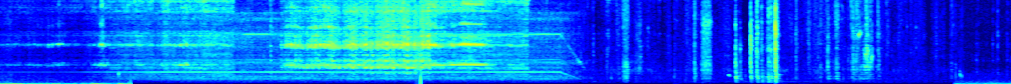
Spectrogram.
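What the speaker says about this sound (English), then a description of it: "I'm going to do a little shear scraping for the final finish on the outside." A shear scraper works the outside of a spinning cherry burl bowl on a wood lathe, giving a faint hissing, rasping scrape over a few seconds, followed by scattered light taps and rubbing.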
